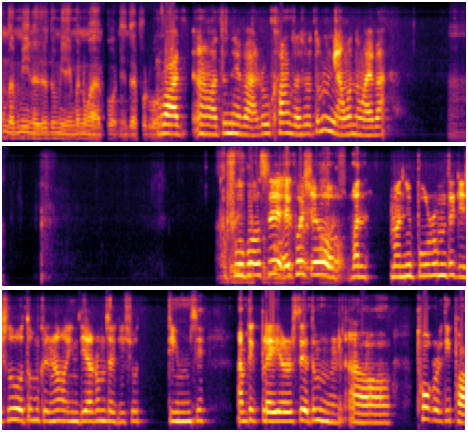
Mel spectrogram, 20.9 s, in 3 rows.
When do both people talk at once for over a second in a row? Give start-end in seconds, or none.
10.4-11.8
